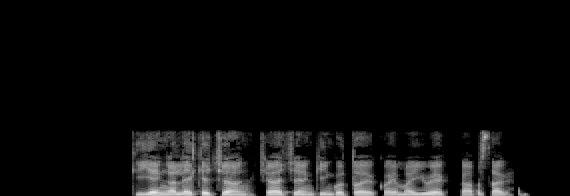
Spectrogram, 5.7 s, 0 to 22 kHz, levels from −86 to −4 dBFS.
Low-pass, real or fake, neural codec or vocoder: 7.2 kHz; real; none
